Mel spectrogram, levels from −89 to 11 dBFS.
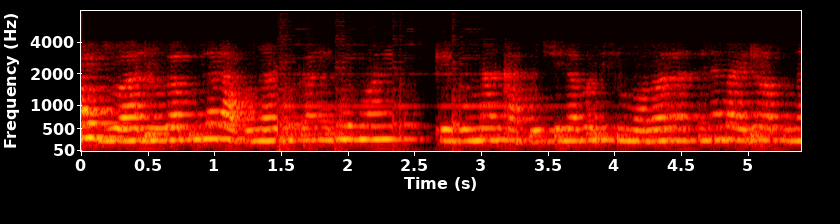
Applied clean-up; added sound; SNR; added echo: neural separator model SepFormer DNS4.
